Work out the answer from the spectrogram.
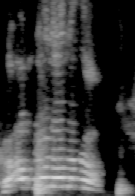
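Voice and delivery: high, loud string of panicked noes; mock alarmed refusal. Imitating people triggered by hearing Jesus, mock alarmed refusal. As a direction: recoil in hammed-up alarm, voice shooting up.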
